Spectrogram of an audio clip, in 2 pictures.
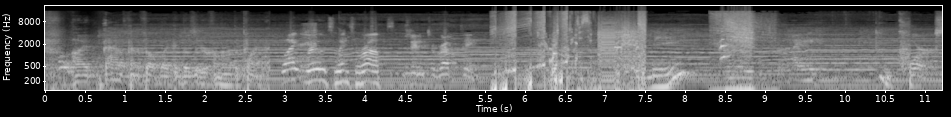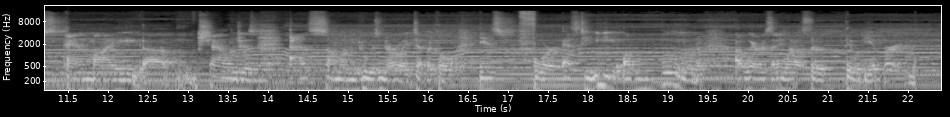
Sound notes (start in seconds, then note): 5.6 electronic buzzing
